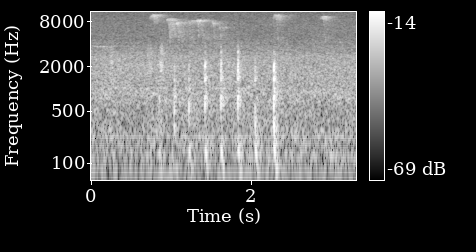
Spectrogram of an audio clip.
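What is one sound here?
A hand knocks on a door several times.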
